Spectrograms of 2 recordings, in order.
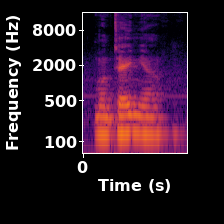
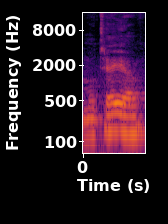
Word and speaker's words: Montoya: gonna have Tony, but they call him Montaigne. Can't say his name, Montoya. Say it like that.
